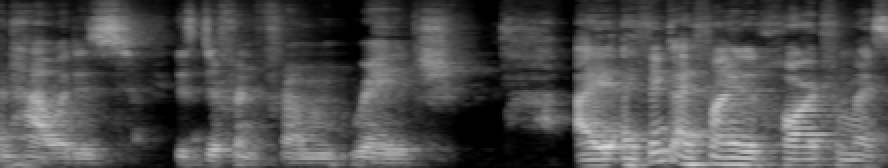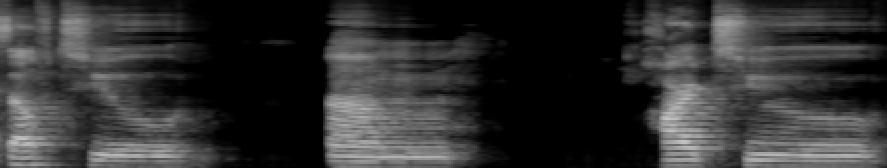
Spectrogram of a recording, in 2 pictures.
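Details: Man who describes himself as a person who stutters, with silent blocks on his own name where his mouth is open and no sound comes out; stuttering.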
